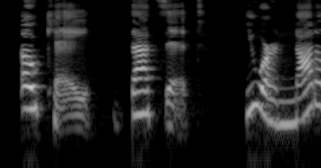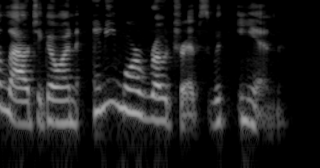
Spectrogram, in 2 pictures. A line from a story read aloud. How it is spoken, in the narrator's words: Ray told him firmly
